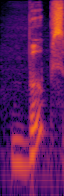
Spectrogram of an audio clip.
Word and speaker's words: Boops: But our drunken fact for today, there is a fish with a scientific name boops.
